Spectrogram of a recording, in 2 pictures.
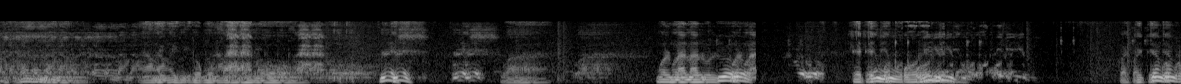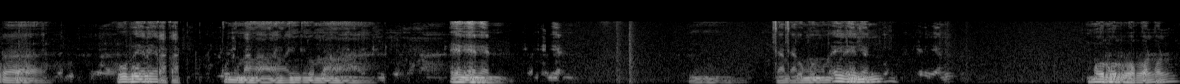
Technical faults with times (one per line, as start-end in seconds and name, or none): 0.00-23.61 doubled audio track
0.03-6.21 echo leak
7.32-10.39 echo leak
12.10-13.02 echo leak
12.28-12.39 background gated by the echo canceller
13.98-17.58 echo leak
20.38-21.48 echo leak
